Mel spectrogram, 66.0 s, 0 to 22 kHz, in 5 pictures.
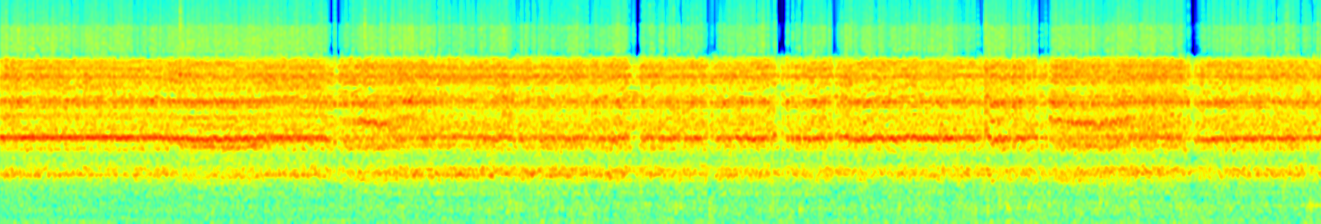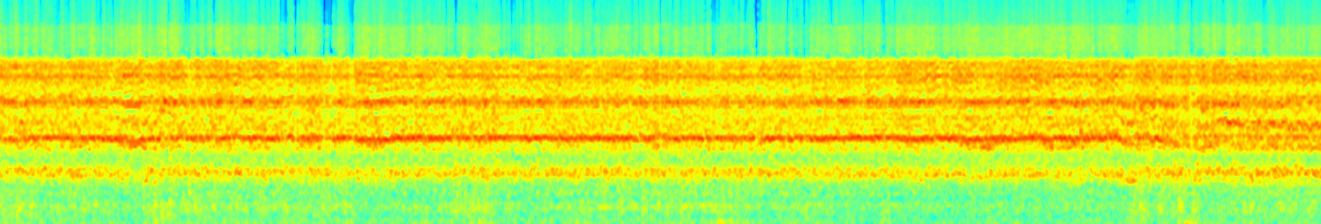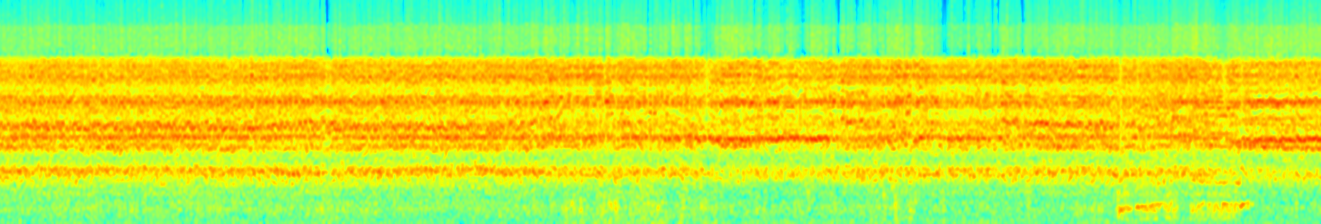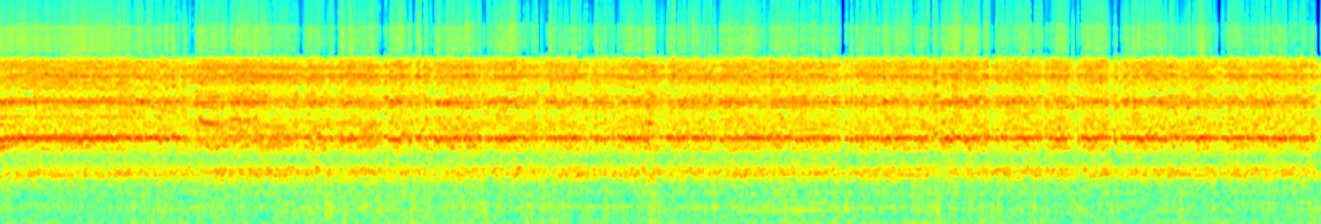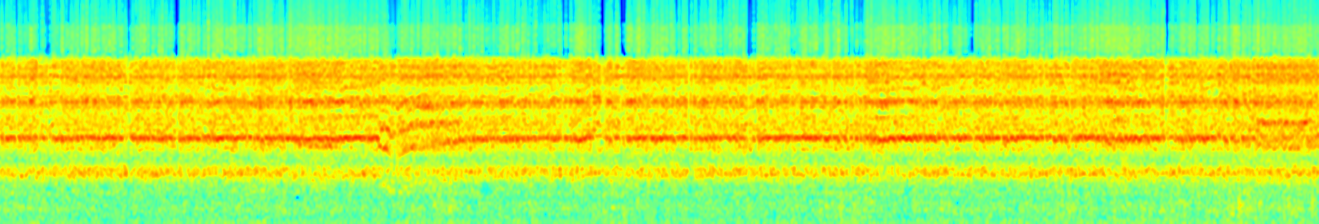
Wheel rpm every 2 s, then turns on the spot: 230, 220, 230, 230, 230, 230, 230, 230, 230, 230, 230, 230, 220, 210, 210, 210, 230, 230, 220, 220, 230, 230, 230, 230, 230, 230, 230, 230, 210, 230, 230, 230, 230.
none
